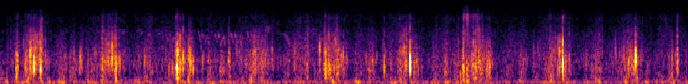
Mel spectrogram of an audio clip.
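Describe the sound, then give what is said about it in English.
Steady footsteps walking up a gentle climb along a track leading up from a main road on a warm day, a regular rhythm of many steps with no talk. “The first stretch of the walk is climbing up from the A road, and it's a gentle climb along a track.”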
